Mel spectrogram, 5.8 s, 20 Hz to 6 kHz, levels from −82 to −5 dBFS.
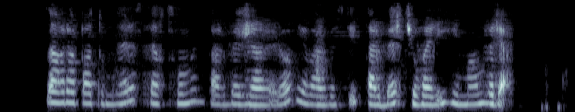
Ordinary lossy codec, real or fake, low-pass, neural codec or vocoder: AAC, 24 kbps; real; 5.4 kHz; none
